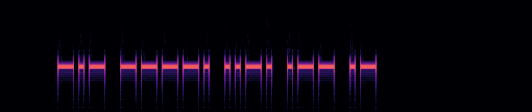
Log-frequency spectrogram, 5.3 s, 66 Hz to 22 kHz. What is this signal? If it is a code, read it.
Morse code, heard as a keyed tone, about 23 wpm, 700 Hz. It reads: K9FWA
